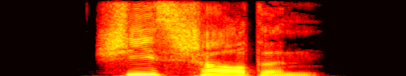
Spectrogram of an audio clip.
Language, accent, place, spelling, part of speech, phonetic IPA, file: German, Germany, Berlin, Schießscharten, noun, [ˈʃiːsˌʃaʁtn̩], De-Schießscharten.ogg
- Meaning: plural of Schießscharte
